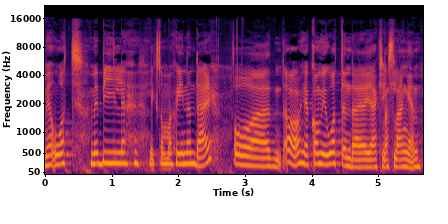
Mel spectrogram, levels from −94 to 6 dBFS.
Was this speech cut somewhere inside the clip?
no; 0 cuts

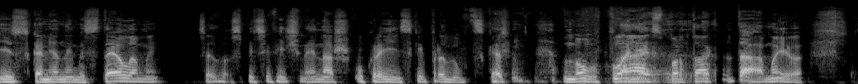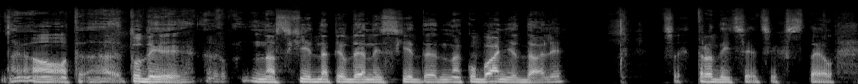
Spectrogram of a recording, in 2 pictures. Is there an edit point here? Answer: yes; 2 cuts; at 7.2 s, 15.1 s

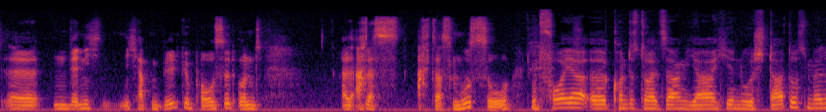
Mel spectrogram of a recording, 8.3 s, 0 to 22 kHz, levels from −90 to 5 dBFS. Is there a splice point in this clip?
yes; 2 cuts; at 3.6 s, 5.2 s

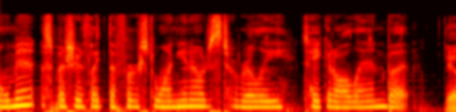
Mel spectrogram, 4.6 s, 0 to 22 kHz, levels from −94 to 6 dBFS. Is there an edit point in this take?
no; 0 cuts

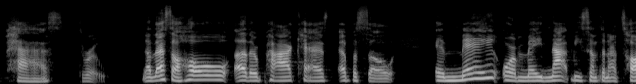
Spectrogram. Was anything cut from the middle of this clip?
no; 0 cuts

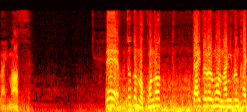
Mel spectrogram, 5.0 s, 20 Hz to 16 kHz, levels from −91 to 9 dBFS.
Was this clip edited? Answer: yes; 1 cut; at 2.1 s

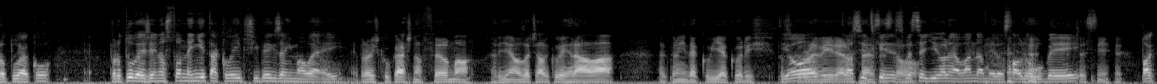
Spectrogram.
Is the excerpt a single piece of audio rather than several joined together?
yes; 0 cuts

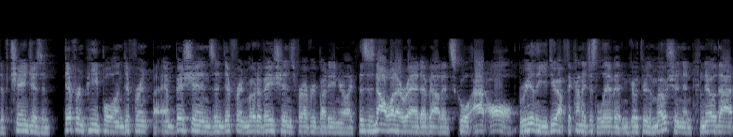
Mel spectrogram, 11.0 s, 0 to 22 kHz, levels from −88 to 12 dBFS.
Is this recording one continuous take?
no; 1 cut; at 5.3 s

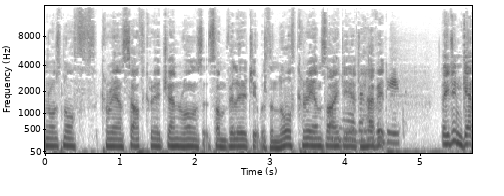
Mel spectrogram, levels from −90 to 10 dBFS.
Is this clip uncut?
yes; 0 cuts

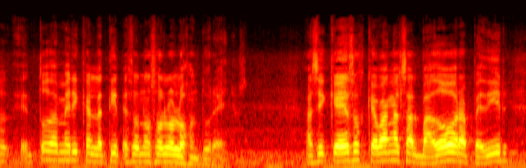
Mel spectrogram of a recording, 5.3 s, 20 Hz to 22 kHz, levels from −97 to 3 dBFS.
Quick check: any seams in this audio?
yes; 1 cut; at 1.2 s

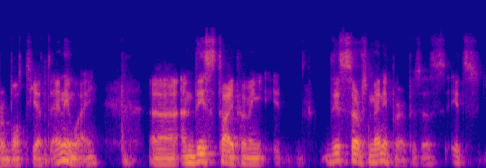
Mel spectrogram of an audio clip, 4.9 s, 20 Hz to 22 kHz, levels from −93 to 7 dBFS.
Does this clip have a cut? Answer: no; 0 cuts

